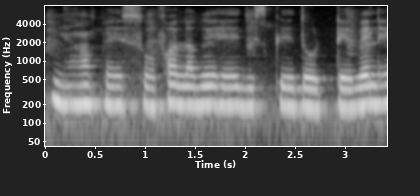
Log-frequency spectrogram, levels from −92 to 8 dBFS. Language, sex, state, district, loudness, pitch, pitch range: Hindi, female, Chandigarh, Chandigarh, -15 LUFS, 195 Hz, 185-205 Hz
